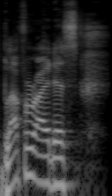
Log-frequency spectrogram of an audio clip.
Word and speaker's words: blepharitis: you can search up it's called blepharitis that's spelled with a b-l-a-p-h not b-l-a-f it's blepharitis and uh I had it in my eyes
